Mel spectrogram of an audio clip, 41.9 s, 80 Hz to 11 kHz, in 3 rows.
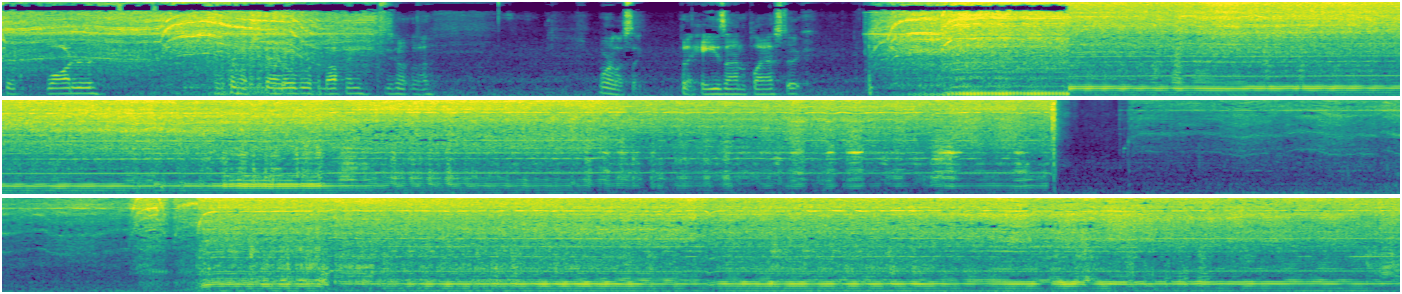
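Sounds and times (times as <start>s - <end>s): drill motor running: 0.0s - 3.9s, 8.6s - 24.6s, 25.2s - 41.9s
buffing pad rubbing plastic: 16.2s - 18.8s, 19.7s - 24.3s.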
